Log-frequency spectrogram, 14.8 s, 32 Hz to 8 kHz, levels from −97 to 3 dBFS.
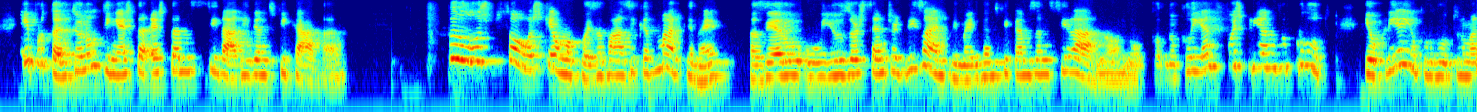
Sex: female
